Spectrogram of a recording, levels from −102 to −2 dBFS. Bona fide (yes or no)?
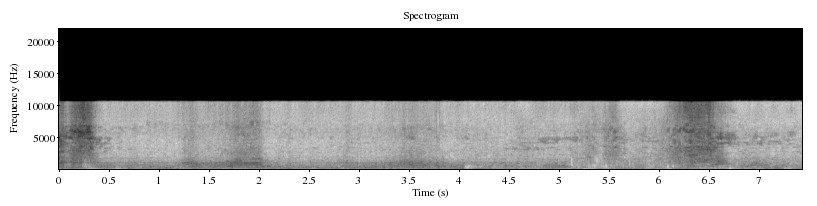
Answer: no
